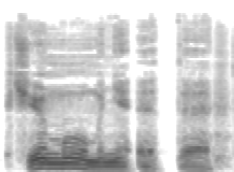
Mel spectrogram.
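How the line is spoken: Calm. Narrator (Russian): спокойно произнес его двойник в зеркале

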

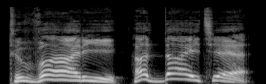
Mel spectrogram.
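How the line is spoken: Elf shouting. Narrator (Russian): прокричал эльф

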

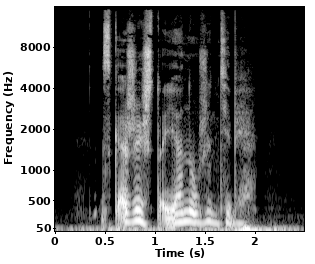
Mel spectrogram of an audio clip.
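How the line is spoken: Whisper in ear. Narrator (Russian): прошептал Саймон ей на ухо

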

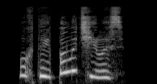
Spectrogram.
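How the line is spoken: Sincere exclamation. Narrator (Russian): совершенно искренне воскликнула я

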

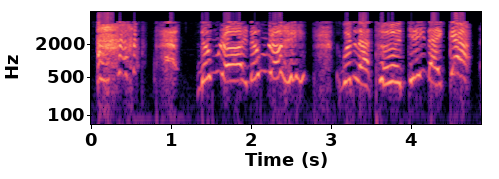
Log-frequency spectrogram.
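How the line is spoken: Overjoyed young woman crying out. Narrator (Vietnamese): Thiếu nữ đó mừng quá, quên mất mình đang ở đâu, la lên

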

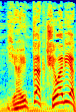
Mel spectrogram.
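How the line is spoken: Irritated girl. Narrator (Russian): раздраженно напомнила девочка

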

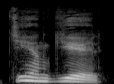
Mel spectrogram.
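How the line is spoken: Pleading. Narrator (Russian): взмолилась она

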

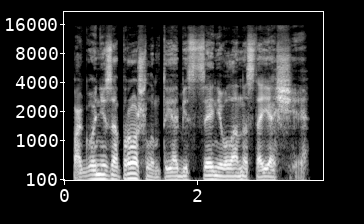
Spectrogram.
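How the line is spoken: Creaky voice. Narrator (Russian): проскрипел он

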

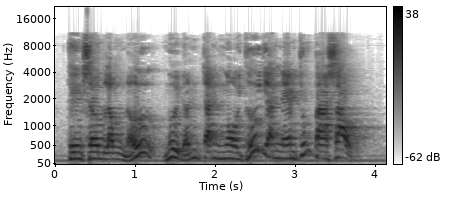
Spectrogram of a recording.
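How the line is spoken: Angry loud shout. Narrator (Vietnamese): Đại Ái Phương Sóc dĩ vô lượng tức giận quát to lên

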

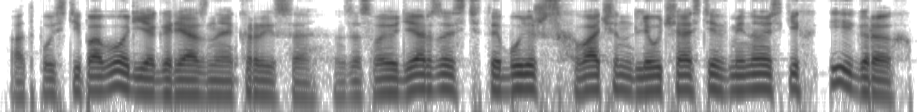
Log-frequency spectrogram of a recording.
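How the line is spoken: Roaring. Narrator (Russian): проревел всадник

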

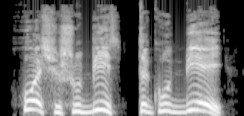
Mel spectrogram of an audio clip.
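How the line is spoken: Shout after someone. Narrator (Russian): крикнул знахарь уже в спину

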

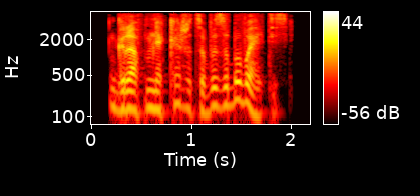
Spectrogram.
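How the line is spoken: Sharp, offended rebuke. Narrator (Russian): проговорила принцесса

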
